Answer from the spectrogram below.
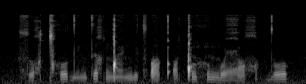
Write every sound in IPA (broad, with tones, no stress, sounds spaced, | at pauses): s u˩˥ χ ǀʰ o˧˥˧ d̪ ẽ˩˥ ŋ t̪ i˧˥˧ χ ŋ͡ǃ æ̃˨ ŋ i˦˨ t͡sʼ ɒ˦˨ ə̯ qʼ o˩˥ ǃ ũ˦˨ h ũ˧˥˧ ŋ͡m o˦˨ ʕ ɒ˦˥ χ | d̪ o˦˥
